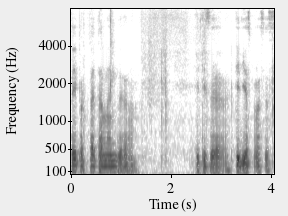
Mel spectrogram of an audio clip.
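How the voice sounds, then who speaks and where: A quiet man's voice, fairly low in pitch, with ordinary pitch variation. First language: not English. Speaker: cross-stitch streamer. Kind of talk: casual live stream chat. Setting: home live stream. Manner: quiet, sparse talk while counting stitches; hesitant.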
